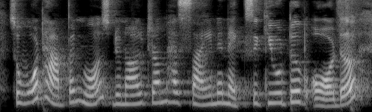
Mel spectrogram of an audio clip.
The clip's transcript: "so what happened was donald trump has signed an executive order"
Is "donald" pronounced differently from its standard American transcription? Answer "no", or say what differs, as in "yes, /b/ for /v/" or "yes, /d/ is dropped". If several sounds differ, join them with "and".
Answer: no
